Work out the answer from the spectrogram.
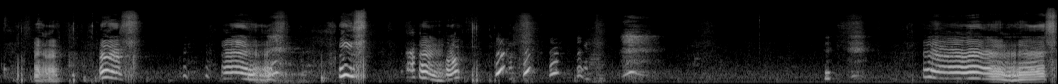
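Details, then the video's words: Excited dog making funny greeting noises while holding a slipper: bursts of wavering, yodel-like whines and yips, ending in a long sustained warbling howl; a person speaks softly in between. "Rice's funny noises"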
